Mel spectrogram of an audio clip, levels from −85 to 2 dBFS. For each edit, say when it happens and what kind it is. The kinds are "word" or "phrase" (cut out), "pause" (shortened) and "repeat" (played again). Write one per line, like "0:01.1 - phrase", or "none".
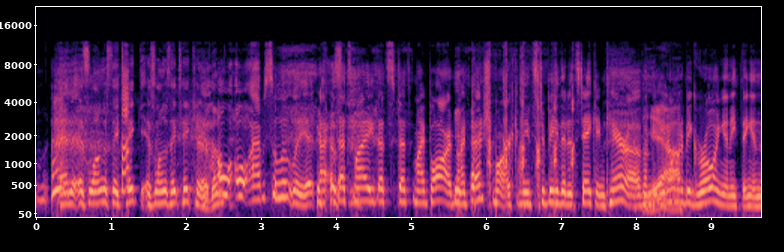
0:04.8 - word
